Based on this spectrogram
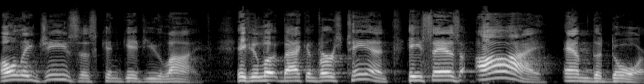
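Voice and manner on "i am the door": pronoun I stressed hard at the start. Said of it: "there's emphasis on the pronoun "I."".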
